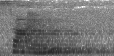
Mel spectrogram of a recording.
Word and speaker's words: sign: Next, silent G. Sign, design, gnome. In these words, G is silent.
